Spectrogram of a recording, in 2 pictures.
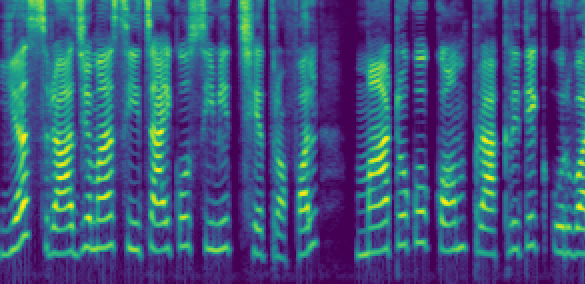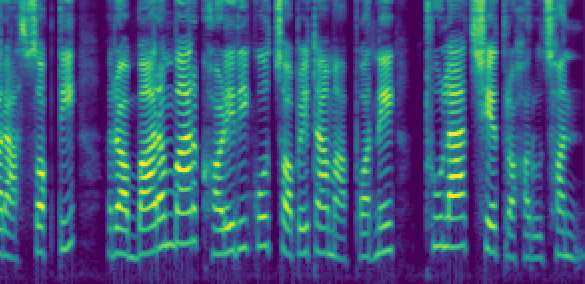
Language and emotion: Nepali, neutral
